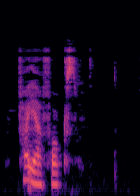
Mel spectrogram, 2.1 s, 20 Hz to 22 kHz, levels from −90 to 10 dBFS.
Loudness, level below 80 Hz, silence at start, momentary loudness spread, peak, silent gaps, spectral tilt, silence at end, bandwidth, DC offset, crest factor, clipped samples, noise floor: -27 LUFS; -78 dBFS; 0.3 s; 9 LU; -10 dBFS; none; -3 dB/octave; 0.95 s; 10.5 kHz; under 0.1%; 20 dB; under 0.1%; -62 dBFS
